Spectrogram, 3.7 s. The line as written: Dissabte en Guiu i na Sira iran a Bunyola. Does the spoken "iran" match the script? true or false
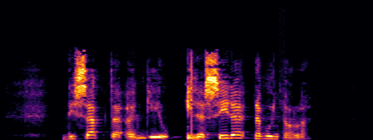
false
